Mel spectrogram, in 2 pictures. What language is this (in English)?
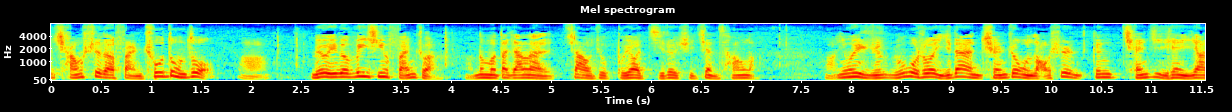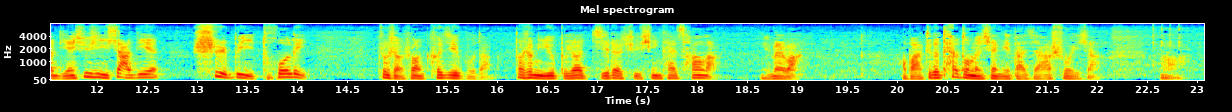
Chinese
